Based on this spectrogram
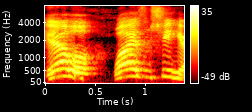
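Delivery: sarcastic put-on actor voice. Imagining how the actor answers a fan message: sarcastic Bruce Campbell voice. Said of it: "so sarcastic as Bruce is".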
